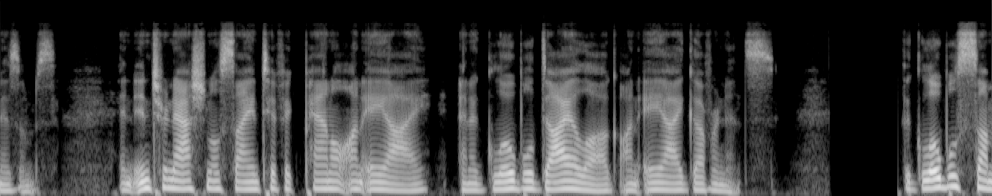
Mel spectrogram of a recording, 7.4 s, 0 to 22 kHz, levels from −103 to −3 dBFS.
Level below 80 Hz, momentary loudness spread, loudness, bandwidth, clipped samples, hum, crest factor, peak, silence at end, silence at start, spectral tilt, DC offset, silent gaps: -50 dBFS; 13 LU; -25 LUFS; 13 kHz; under 0.1%; none; 18 dB; -6 dBFS; 0 s; 0 s; -5 dB/octave; under 0.1%; 6.23-6.73 s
